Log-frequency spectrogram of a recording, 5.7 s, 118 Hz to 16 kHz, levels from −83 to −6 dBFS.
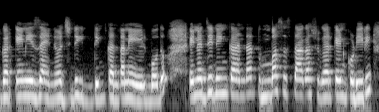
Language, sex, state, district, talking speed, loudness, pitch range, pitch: Kannada, female, Karnataka, Mysore, 170 wpm, -15 LUFS, 225-255 Hz, 235 Hz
